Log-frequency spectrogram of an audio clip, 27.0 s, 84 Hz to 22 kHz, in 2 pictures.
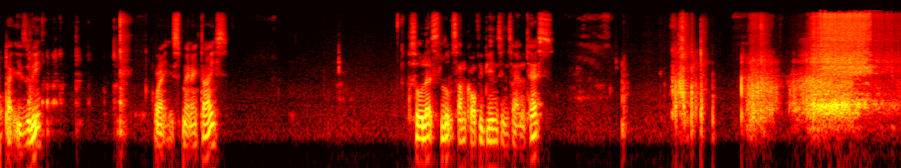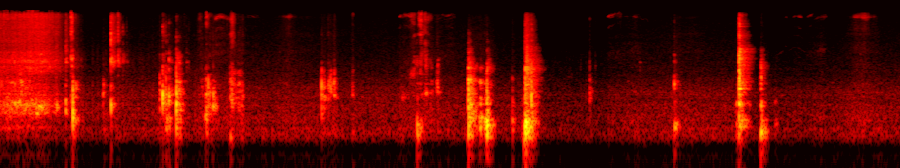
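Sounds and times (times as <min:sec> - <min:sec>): coffee beans pouring rattle: 0:11.2 - 0:14.7.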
